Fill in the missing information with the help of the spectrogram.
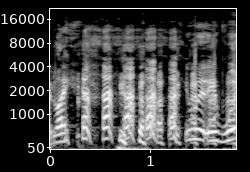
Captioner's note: both laugh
